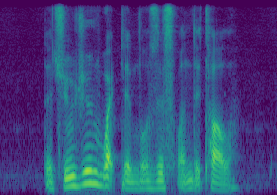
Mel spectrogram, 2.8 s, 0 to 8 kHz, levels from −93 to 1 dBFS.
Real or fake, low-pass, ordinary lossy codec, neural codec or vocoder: fake; 7.2 kHz; none; codec, 24 kHz, 0.9 kbps, WavTokenizer, small release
